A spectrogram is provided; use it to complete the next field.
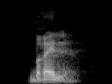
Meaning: stupid or incompetent person; imbecile
- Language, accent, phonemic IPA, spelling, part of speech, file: French, France, /bʁɛl/, brêle, noun, LL-Q150 (fra)-brêle.wav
